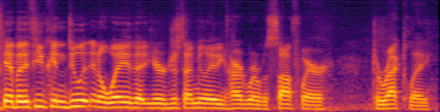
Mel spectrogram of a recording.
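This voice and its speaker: A male co-host in casual chat, tossing in quick jokes and quips. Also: a little high, steady tone, darkish tone.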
